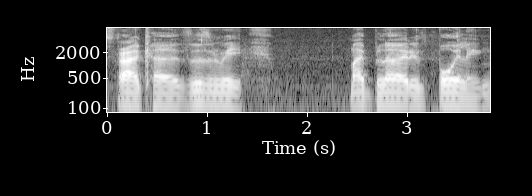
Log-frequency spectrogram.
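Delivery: posh gentleman's voice, very low and hushed. Character trying out his gangster talk, in a fancy voice. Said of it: "Why'd you sound all fancy?".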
